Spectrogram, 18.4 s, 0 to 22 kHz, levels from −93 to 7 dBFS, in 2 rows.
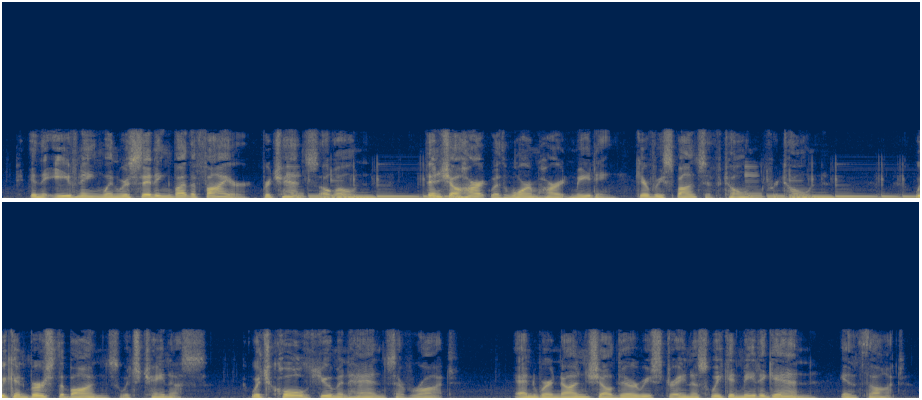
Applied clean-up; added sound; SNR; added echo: none; Electric guitar; 5 dB; none.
